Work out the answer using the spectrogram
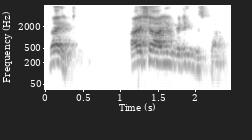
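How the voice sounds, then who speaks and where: A man teaching a physics class online, speaking haltingly and calling on students by name to check that they follow. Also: sits high, sing-song, fairly bright tone, poor audio.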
